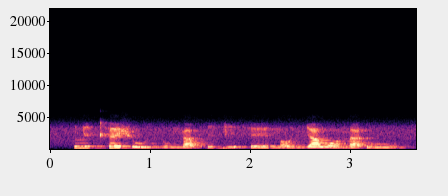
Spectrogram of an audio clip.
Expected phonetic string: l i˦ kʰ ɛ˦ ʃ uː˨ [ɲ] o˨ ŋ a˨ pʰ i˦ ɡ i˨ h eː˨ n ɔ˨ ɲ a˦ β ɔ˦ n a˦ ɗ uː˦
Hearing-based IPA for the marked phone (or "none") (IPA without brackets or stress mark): ɲ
